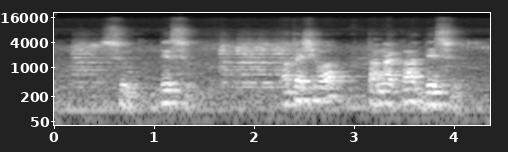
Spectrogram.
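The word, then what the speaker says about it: です: আর স হচ্ছে সু দেসু অতাসিয়া তানাকা দেশু তো দেসু লেখার সময় দেসু বাট বলার সময় দেস এরপরে আমি একজন এমপ্লয়ী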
